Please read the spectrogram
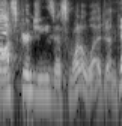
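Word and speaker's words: Jesús: It's Jesus. That's how you pronounce it, douche nugget.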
